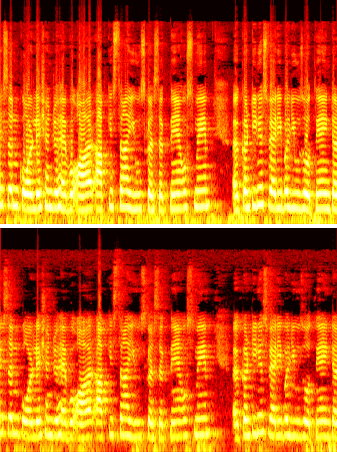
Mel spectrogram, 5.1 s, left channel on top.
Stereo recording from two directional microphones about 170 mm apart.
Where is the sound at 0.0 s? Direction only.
45° left (ahead or behind).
